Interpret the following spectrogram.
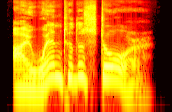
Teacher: The words to and the become so weak that they almost disappear. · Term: unstressed words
